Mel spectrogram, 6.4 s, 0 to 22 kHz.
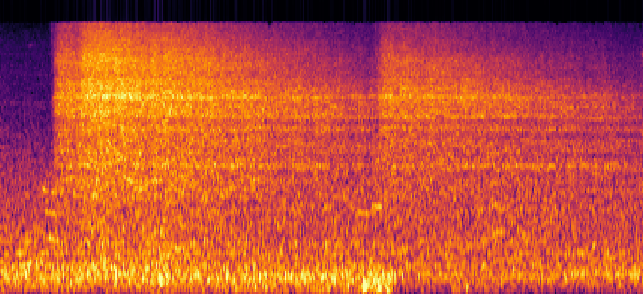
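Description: Class 769 multiple unit standing at the platform just before it moves off: steady running noise with a strong hiss over it.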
